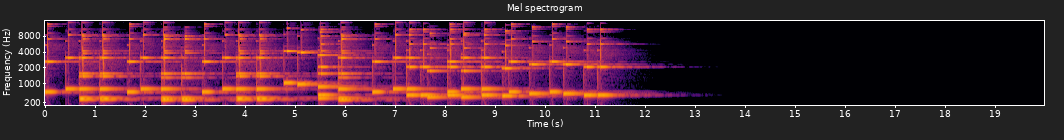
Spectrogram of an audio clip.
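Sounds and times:
music box melody: 0.0s - 12.0s.

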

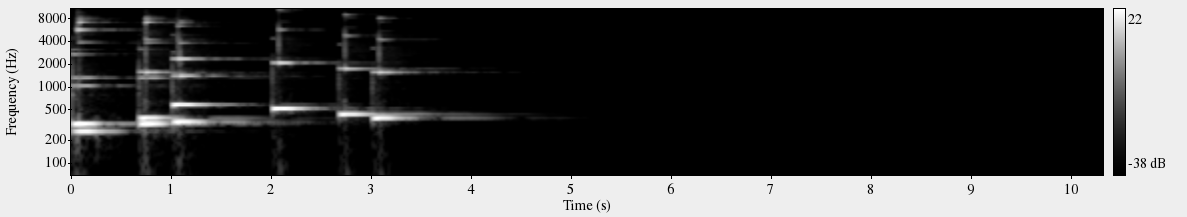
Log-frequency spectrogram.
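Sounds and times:
music box melody: 0.0s - 4.2s.

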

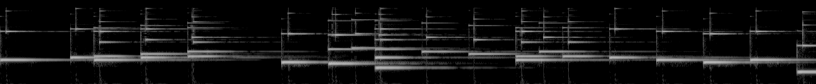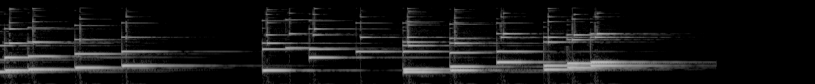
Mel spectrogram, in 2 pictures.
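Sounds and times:
Yunsheng music box melody: 0.0s - 15.4s.

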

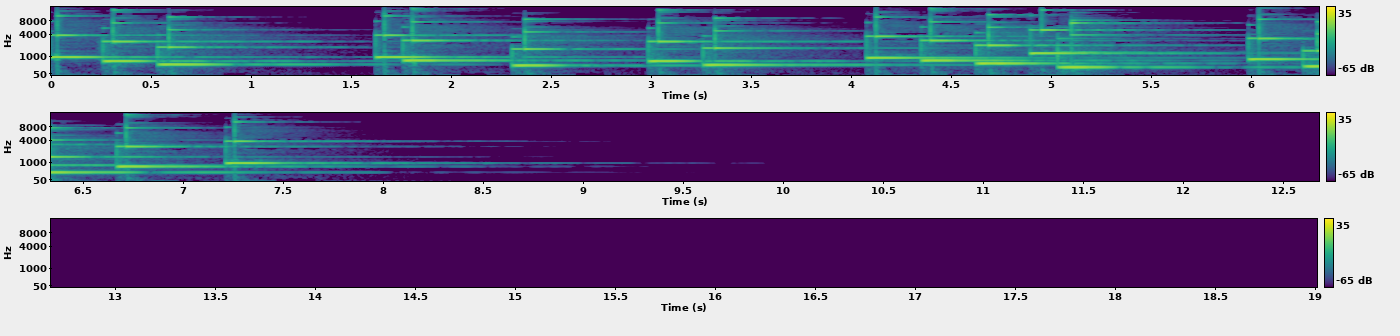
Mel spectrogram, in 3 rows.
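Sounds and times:
music box jingle melody: 0.0s - 8.2s.

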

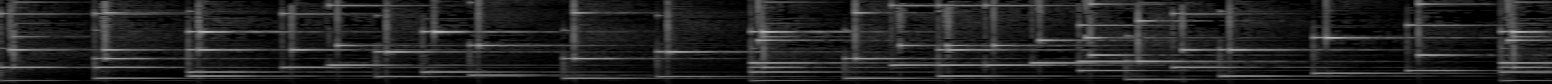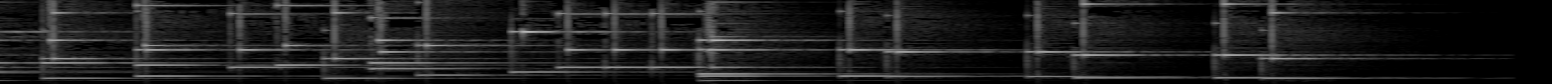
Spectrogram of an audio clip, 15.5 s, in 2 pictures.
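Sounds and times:
Yunsheng music box melody: 0.0s - 15.0s.

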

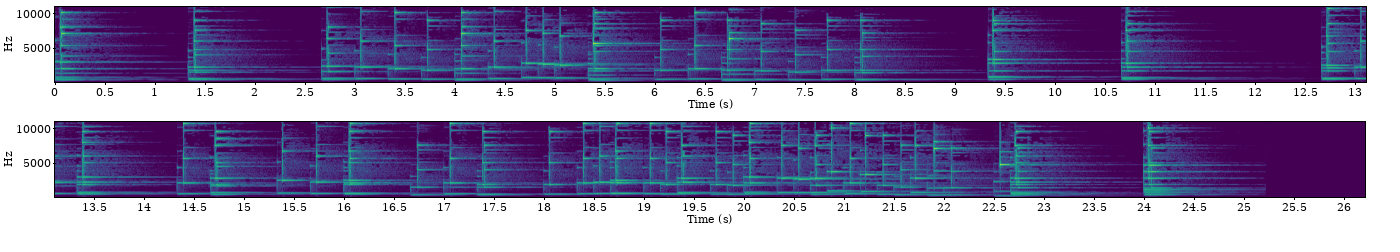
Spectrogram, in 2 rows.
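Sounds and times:
music box improvisation: 0.0s - 1.9s, 2.7s - 8.8s, 12.7s - 24.8s.

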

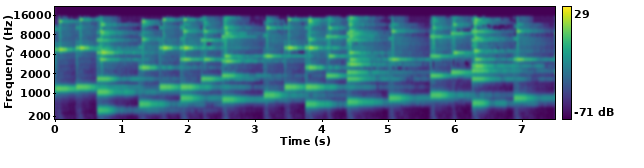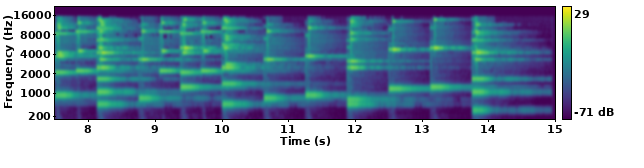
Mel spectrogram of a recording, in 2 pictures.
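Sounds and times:
Sankyo music box: 0.0s - 14.9s.

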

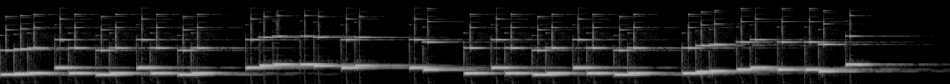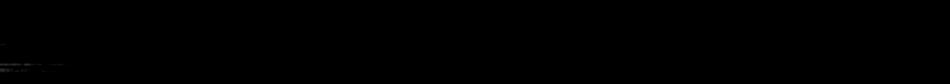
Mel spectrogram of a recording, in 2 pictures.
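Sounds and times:
music box melody: 0.0s - 9.5s.

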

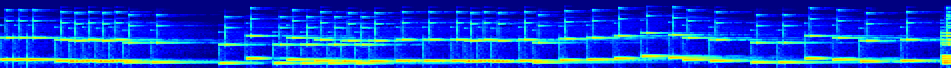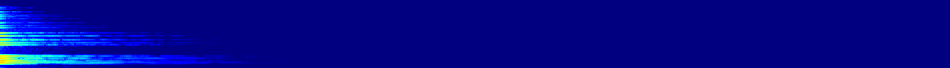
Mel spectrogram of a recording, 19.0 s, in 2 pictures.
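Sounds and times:
music box melody: 0.0s - 10.6s.

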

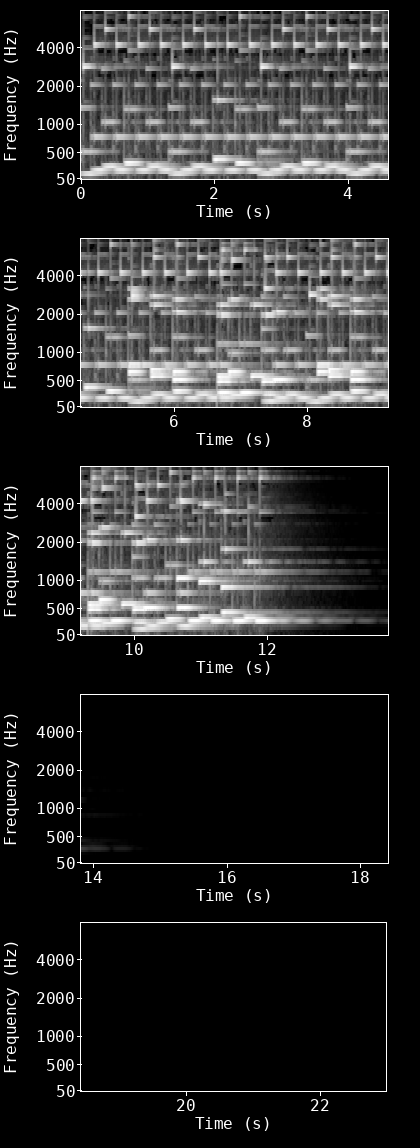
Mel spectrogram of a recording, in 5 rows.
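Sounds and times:
music box melody: 0.0s - 13.1s.

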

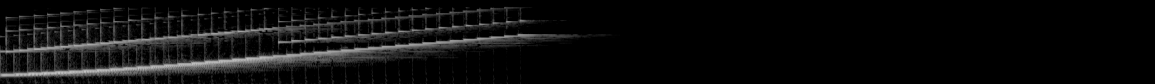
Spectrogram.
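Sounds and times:
music box melody: 0.0s - 5.8s.

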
